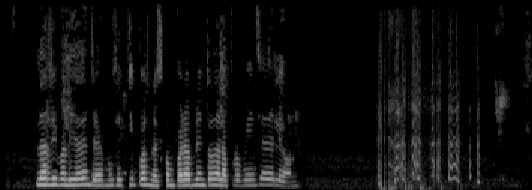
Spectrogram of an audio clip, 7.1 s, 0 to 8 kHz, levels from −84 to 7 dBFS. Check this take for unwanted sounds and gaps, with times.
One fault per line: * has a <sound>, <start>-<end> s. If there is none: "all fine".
* has a laugh, 5.0-6.5 s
